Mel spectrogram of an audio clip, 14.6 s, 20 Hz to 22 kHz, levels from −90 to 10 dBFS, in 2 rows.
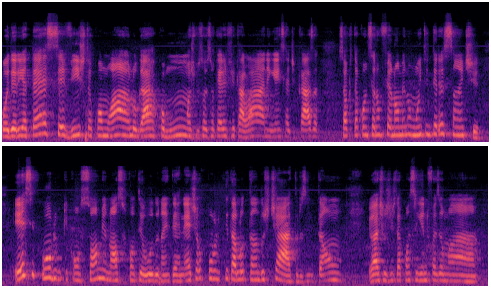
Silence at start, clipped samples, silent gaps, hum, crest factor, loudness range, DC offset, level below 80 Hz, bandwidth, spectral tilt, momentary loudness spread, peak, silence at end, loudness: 0 s; under 0.1%; none; none; 22 dB; 3 LU; under 0.1%; -56 dBFS; 12.5 kHz; -4 dB/octave; 10 LU; -2 dBFS; 0 s; -25 LUFS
